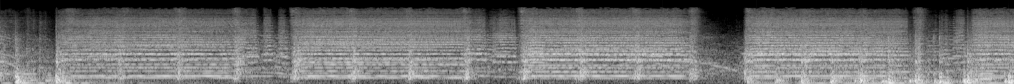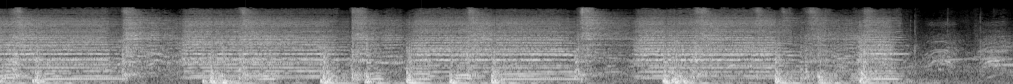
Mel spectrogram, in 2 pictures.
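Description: High school marching show band playing: brass and woodwinds in loud held chords over drums, with a short break about seven seconds in and the music stopping a little before the end.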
